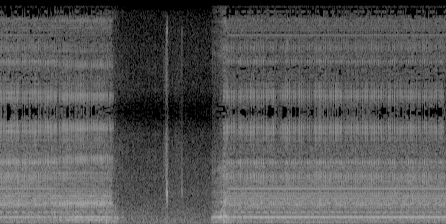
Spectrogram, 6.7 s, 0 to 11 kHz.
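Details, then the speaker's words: Newly installed 1 horsepower water-sensing Wayne sump pump on 3/8-inch discharge pipe; steady even electric hum that cuts out briefly then resumes smoothly, no rattle or grinding, starts without much torque spin: normal running. "I'm glad when it starts up it doesn't torque too much and spin. I was concerned if it stir up too much gravel."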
